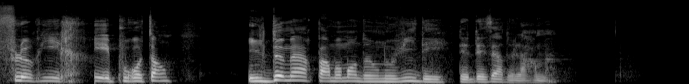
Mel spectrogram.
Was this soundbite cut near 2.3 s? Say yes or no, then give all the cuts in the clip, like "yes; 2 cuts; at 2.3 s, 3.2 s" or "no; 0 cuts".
no; 2 cuts; at 0.9 s, 4.5 s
